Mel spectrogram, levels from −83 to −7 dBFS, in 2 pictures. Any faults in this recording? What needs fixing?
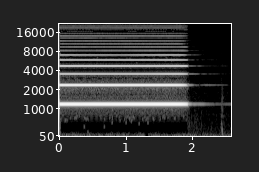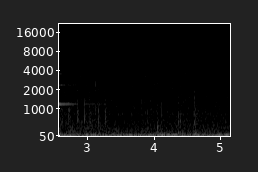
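Throughout the music there is a watery, swirling quality, with metallic chirping on cymbals and sibilant sounds, and smeared attacks. This is likely MP3 compression, and the damage is plainly audible and fits a bitrate around 64 kbps. With so few bits to spend, the encoder zeroes weaker frequency lines that flicker on and off between frames, which produces the swirl and chirps. To prevent it, export from the original source at a much higher bitrate or in a lossless format.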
